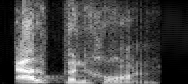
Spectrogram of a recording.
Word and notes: alpenhorn: Indian

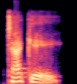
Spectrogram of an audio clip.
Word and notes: takahe: Indian

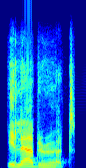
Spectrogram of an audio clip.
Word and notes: elaborate: Indian

